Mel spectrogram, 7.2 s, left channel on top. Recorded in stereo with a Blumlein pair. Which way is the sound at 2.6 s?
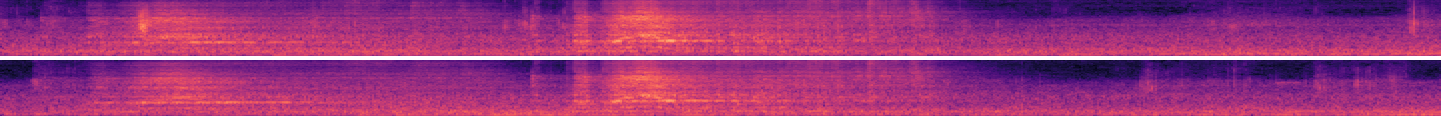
5° left.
